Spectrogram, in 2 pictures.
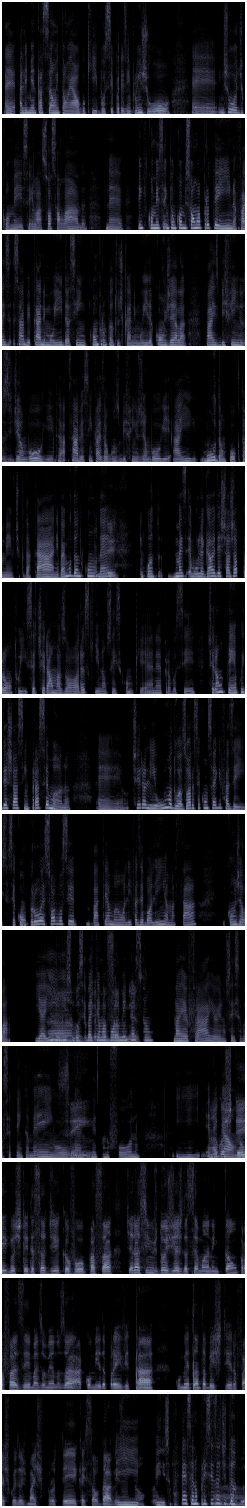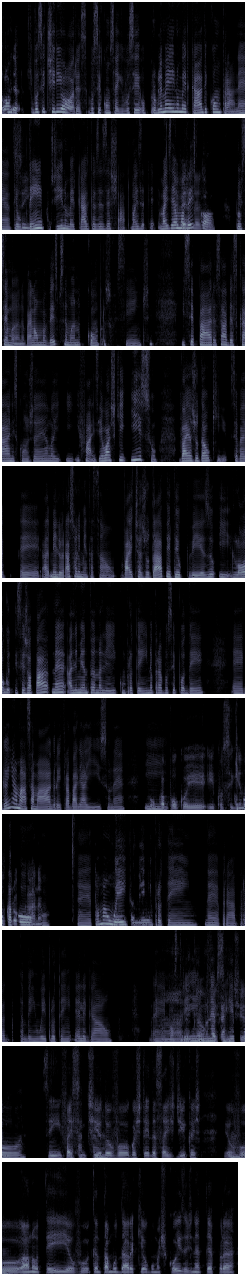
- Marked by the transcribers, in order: tapping
- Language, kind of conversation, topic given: Portuguese, advice, Como lidar com a frustração quando o progresso é muito lento?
